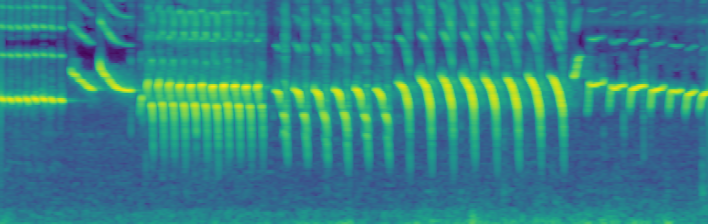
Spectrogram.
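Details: Singing canary repeating a run of steep downward-slurred chirps, about three per second, between faster trills and a closing series of short whistled notes.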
